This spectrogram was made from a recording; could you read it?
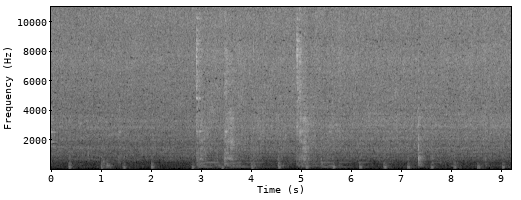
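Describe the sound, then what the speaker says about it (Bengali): Potatoes and pumpkin frying in a pan, a constant soft sizzle under repeated scraping strokes of a spatula stirring at an irregular rhythm, close by, with no talking. "আলুটা ঢাকা দিয়ে দিয়ে ভেজে নেব।"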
